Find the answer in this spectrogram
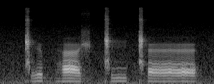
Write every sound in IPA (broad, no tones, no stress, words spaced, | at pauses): ɡ͡ǁɪ bʱæʒ ǁiǁʰɛː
